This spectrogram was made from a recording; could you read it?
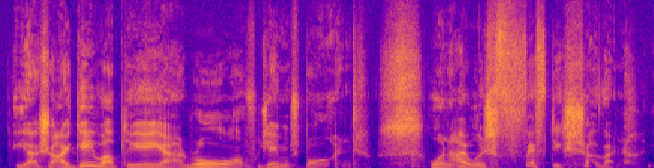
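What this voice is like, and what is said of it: Sean Connery impression. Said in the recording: “It was, in fact, Sean Connery. ... it's given me the chance to do an impression for you.”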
